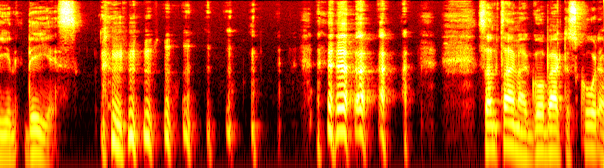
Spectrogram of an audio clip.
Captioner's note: Ketawa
